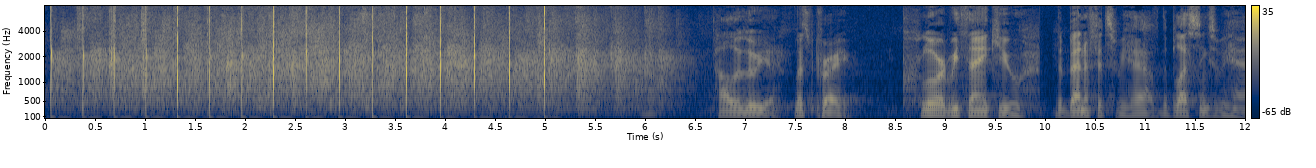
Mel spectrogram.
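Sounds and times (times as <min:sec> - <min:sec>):
audience applause: 0:00.0 - 0:06.5
sharp steady clapping: 0:00.0 - 0:06.5
speech: 0:07.0 - 0:11.9.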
